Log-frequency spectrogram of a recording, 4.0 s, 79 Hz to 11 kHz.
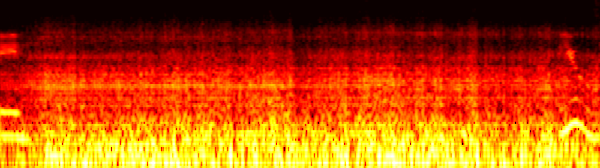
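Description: Wind rushing and buffeting over a helmet-mounted camera while a Yamaha XT250's air-cooled single-cylinder engine runs steadily at cruising speed.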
